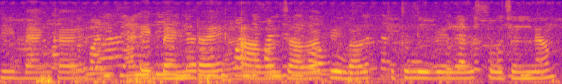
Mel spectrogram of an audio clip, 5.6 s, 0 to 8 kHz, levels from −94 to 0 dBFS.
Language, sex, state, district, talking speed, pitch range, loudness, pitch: Marathi, female, Maharashtra, Washim, 160 wpm, 220-235 Hz, -17 LUFS, 225 Hz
